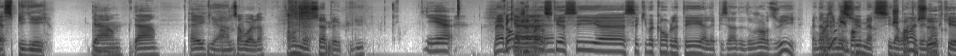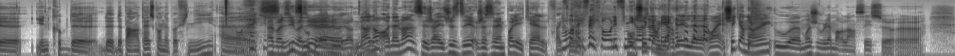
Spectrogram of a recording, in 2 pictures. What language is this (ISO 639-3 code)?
fra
